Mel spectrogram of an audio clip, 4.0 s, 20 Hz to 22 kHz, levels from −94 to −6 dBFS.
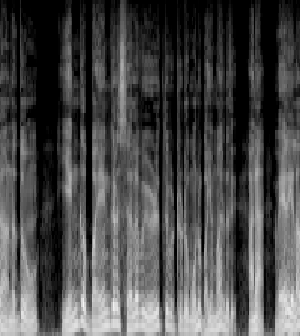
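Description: Software likely squeezed the speech to twice its speed from 2.51 s to the end at 4.0 s, right after "எங்க பயங்கர செலவு இழுத்து", dropping short pieces to hold pitch. This time-stretched section turns abruptly rushed while the pitch stays unchanged.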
